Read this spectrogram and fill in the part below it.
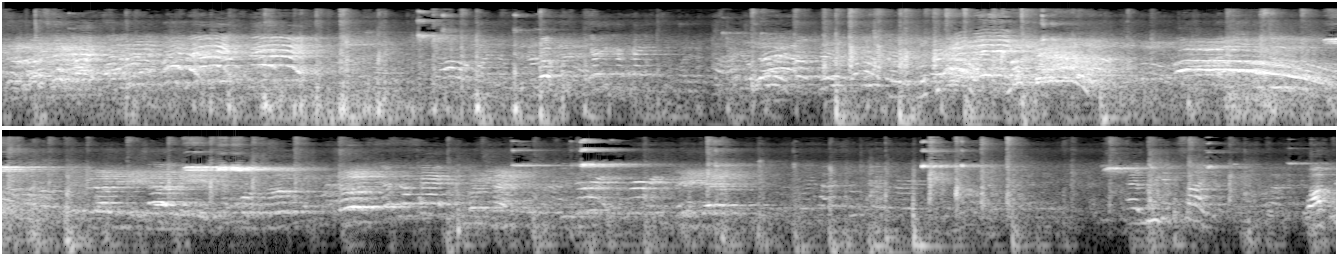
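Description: Children shout and call out across a large echoing gym.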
